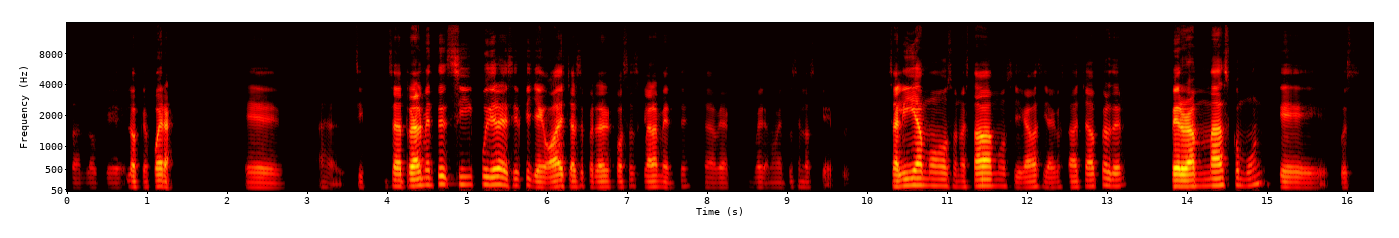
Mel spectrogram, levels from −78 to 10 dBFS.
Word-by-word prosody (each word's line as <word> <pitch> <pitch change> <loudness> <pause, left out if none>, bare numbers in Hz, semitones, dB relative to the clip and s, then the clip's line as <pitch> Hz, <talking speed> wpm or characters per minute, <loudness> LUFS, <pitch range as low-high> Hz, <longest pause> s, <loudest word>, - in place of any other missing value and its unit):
sea 100 -1 -25
lo 105 -1 -27
que 105 0 -25
lo 115 -1 -5
que 110 -1 -19
fuera. 130 +3 -1 0.9
Eh 105 -2 -11 0.4
ah, - - -28 0.2
sí, - - -24 0.2
o - - -38
sea, 130 -1 +1
realmente 155 +5 +3
sí 170 +2 -9
pudiera 170 0 +1
decir 145 -2 -4
que 150 -1 -12
llegó 115 -2 -2
a 125 +2 +5
echarse 120 -2 -7
a - - -32
perder 120 0 -6
cosas 120 +4 -16
claramente, 120 +1 -8
o - - -52
sea, 110 -1 -21
había, 105 0 -18
a - - -26 0.3
ver, 110 -1 -19
momentos 105 +2 -28
en - - -25
los 110 0 -23
que, - - -28
pues, - - -40 0.4
salíamos 145 +1 +1
o 125 - -18
no 120 - -16
estábamos, 135 +2 +2
llegabas 115 +2 -9
y 110 - -19
algo 105 +1 -14
estaba 115 0 -11
echado 130 +3 -7
a 130 - -26
perder, 135 -3 -7 0.5
pero 130 -1 +10
era 130 +1 +10
más 145 +3 +2
común 155 +6 -14 0.2
que, 110 -2 -8
pues, - - -22
125 Hz, 185 wpm, -23 LUFS, 110-140 Hz, 0.9 s, pero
